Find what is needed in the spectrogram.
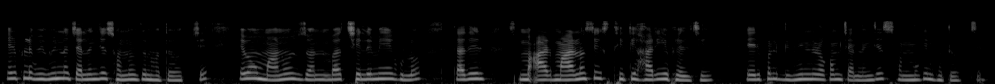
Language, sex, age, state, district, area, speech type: Bengali, female, 18-30, West Bengal, North 24 Parganas, rural, spontaneous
